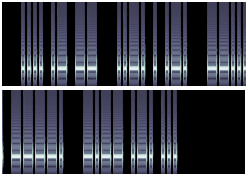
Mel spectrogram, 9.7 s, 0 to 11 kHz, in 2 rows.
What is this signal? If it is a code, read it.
Morse code, heard as a keyed tone, about 21 wpm, 700 Hz. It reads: HAM FER 79 YRS
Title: Practice QSO - Exchange 3 - More Info - 20wpm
